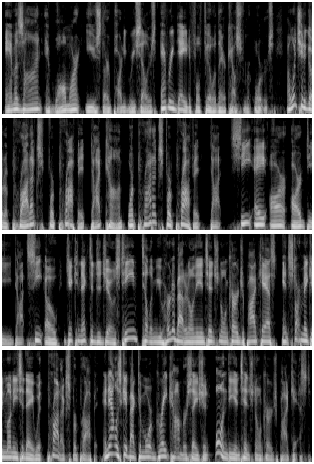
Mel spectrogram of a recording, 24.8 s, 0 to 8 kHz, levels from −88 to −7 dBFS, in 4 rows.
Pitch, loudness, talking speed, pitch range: 115 Hz, -31 LUFS, 150 wpm, 95-140 Hz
